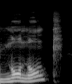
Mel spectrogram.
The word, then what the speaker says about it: mon oncle: censé être français et en français on dit mon oncle et donc le mot mon oncle prononcé à la française ça ressemble beaucoup à mon ocle et que ça pourrait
